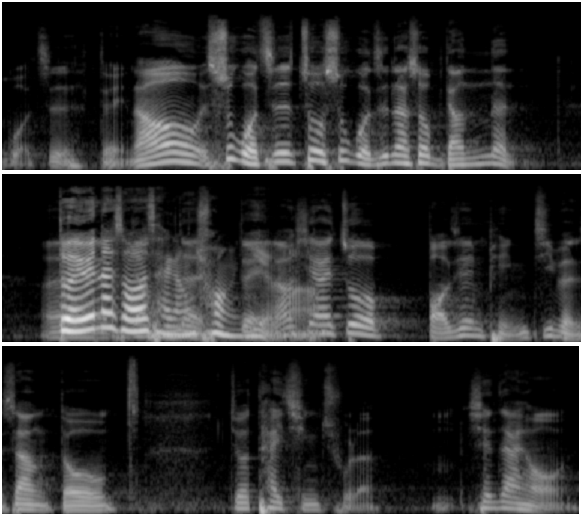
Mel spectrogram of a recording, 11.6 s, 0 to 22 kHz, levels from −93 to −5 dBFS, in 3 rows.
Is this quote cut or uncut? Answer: uncut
